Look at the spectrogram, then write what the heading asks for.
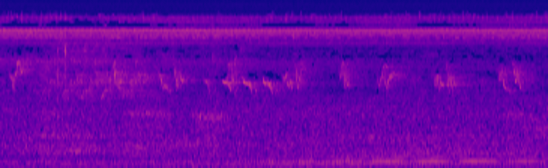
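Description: Faint outdoor ambience: small birds chirping in many short, quick notes, over a low steady hum.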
